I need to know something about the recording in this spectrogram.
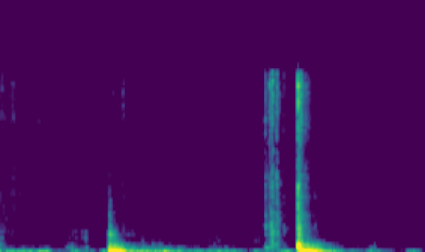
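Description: A trowel knocks against concrete blocks.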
